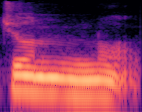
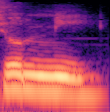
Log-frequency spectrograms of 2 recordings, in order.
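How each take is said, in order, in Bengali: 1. শব্দটি 'o' স্বরধ্বনি দিয়ে শেষ হয়। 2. শব্দটি 'ee' স্বরধ্বনি দিয়ে শেষ হয়।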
